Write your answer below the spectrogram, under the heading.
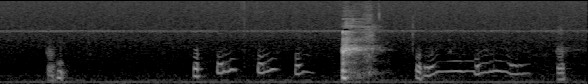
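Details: Female domestic cat chirrups: short, trilled chirps that rise then fall, given in quick bursts about every half second, with one louder scratchy burst near the middle and a steady low hum underneath.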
